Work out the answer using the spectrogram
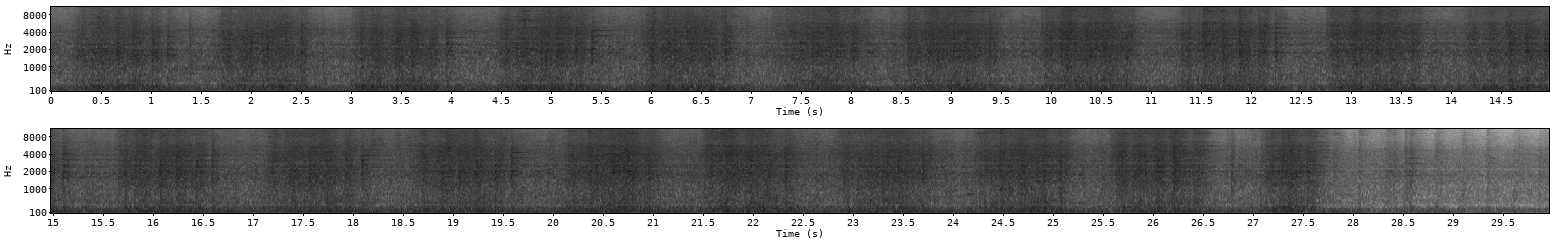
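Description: CSX freight train of Coke Express cars rolling past, its wheels clattering over the track in a steady rhythm about once a second. The clatter fades near the end as the last car goes by.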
